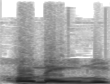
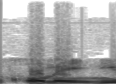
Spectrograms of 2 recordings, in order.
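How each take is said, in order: First: Khomeini with h for kh; Turkish-style Khomeini. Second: Said in the usual way. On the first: Shown as a demonstration. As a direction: soften the kh of Khomeini to a plain h. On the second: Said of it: "حتی یه اسم رو بگیم".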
